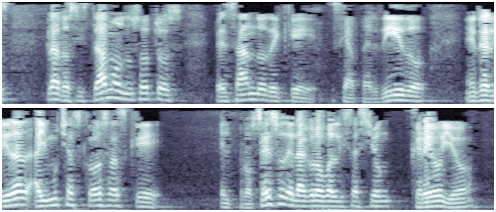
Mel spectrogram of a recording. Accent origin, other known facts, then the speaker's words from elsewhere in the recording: Vilcabamba, Loja, Ecuador; yo en mi tierra, yo soy de Vilcabamba, yo soy de Loja, ¿no? Entonces, por ejemplo, allá nosotros hacíamos eso, salíamos por el barrio, porque yo vengo de Viena, o sea, de Viena adentro, no soy de la ciudad.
